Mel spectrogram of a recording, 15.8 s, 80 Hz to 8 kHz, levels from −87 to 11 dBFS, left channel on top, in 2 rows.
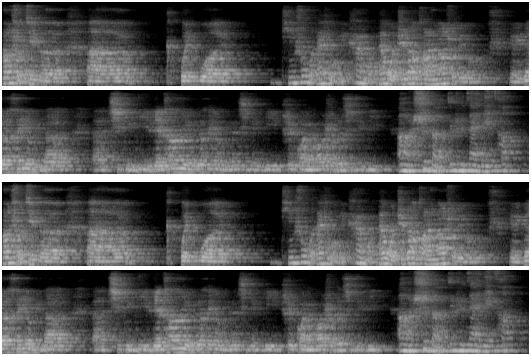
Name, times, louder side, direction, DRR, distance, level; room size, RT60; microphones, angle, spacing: voice 1, 0.0-1.9 2.4-3.4 4.0-13.5, right 1 dB, 50° right, -3 dB, 0.7 m, -23 dB
voice 2, 13.8-15.4, equal, 5° left, -7 dB, 0.7 m, -21 dB
9.1 x 5.7 x 2.2 m, 1.1 s
head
